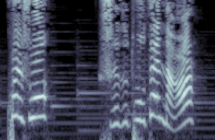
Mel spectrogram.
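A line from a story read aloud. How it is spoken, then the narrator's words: Aggrieved. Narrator (Chinese): 金太郎委屈的说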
